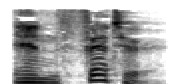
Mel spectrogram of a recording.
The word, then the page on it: enfetter: British English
